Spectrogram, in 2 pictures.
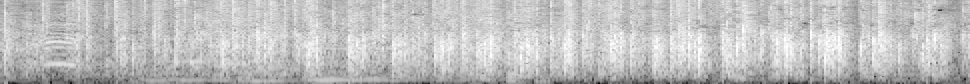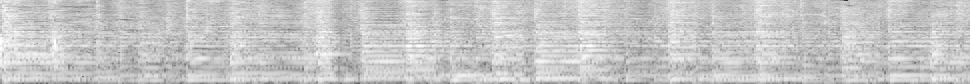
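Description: Studio audience applauding for about six seconds, then an acoustic string band with guitars starts playing abruptly.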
